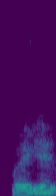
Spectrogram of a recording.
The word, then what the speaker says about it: Qodeo: It's pronounced like Qodeo with a Q.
